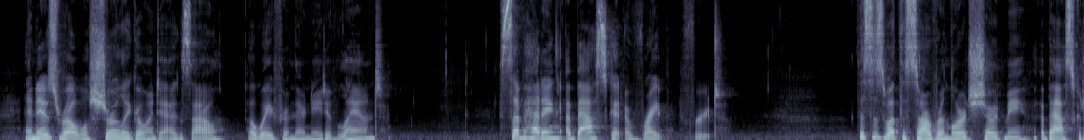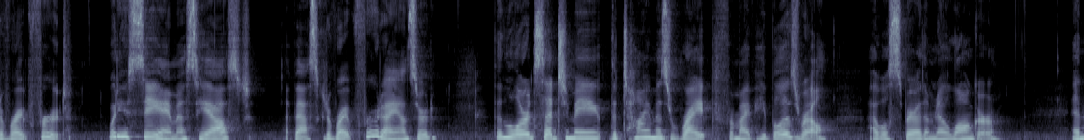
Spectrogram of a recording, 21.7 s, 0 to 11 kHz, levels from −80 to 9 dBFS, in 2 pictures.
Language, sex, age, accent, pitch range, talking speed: English, female, 30-49, American, 175-215 Hz, 185 wpm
